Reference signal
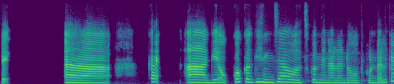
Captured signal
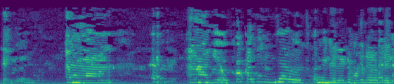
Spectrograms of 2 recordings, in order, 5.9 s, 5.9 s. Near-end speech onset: 5.0 s

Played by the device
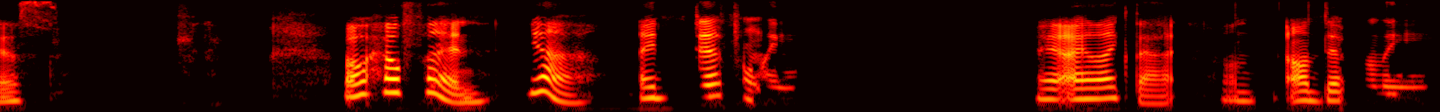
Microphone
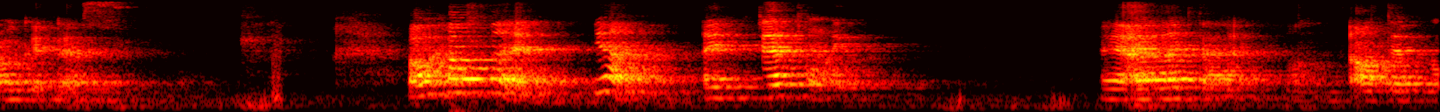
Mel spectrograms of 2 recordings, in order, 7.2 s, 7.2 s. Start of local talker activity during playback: none

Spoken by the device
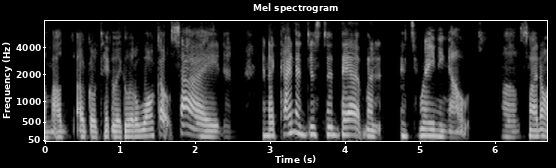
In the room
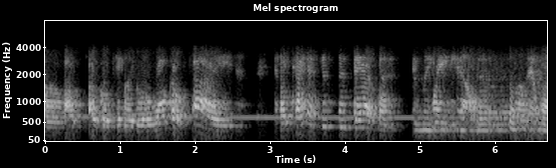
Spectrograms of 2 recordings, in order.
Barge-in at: 4.9 s

